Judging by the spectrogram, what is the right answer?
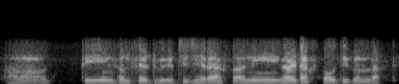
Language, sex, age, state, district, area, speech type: Marathi, male, 18-30, Maharashtra, Gadchiroli, rural, conversation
